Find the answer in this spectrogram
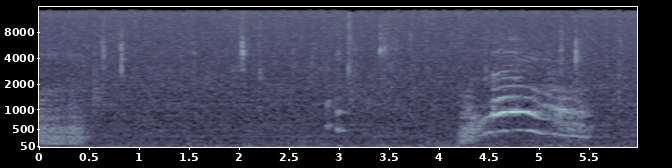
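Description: A domestic cat lets out a loud, wavering caterwaul, swelling upward then sliding down over more than a second. Shorter rough sounds come before it, typical of cats mating.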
